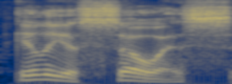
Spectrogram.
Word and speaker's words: iliopsoas: be hip flexors so iliopsoas is usually how you hear that pronounced although I have heard professionals say iliopsolus where they hit that P hard I'm guessing it's potato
